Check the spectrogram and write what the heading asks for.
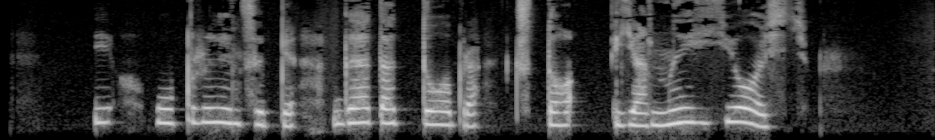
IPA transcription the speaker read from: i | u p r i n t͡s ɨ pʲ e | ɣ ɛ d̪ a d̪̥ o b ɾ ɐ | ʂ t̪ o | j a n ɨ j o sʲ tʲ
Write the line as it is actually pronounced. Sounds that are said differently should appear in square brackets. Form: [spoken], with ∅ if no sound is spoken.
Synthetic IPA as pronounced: i | u p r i n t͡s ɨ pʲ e | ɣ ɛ [t̪] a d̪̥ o b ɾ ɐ | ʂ t̪ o | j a n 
